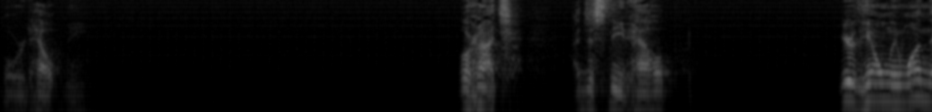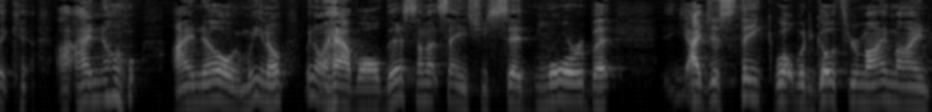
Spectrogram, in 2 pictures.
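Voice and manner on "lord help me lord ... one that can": put-on softer voice, much quieter. Acting out what a lady says, in a little softer voice. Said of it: "but in a little softer voice".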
